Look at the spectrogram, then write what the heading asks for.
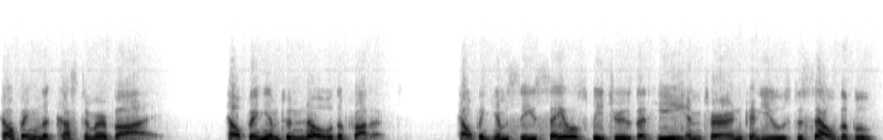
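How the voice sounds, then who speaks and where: A man narrating a 1950s educational film in a measured, instructive way, posing questions to the viewer. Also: medium pitch, big pitch swings. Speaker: narrator of vocational training film. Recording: dull vintage 1950s film soundtrack.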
